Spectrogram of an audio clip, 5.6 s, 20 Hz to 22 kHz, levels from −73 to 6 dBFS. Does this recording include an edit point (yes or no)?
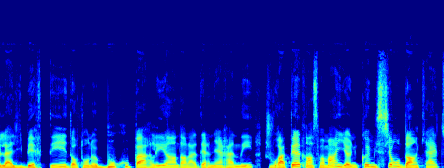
yes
